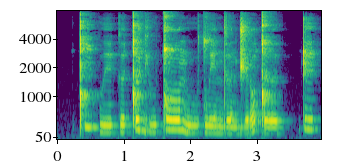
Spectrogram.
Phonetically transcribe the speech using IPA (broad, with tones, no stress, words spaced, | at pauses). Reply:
ǃʰi˥kʷɪː˩kə˩ ǃə˥bʲuː˩ǃɔː˥ n̪uː˩twe˩ ndəː˩nd͡ʒə˩ɾɔ˥ǃəː˩ | ʈɪ˥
